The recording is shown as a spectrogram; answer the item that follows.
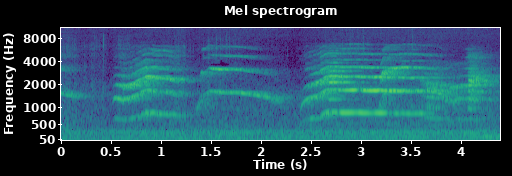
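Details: A mother cat gives a run of clear, drawn-out meows, some bending upward and others sliding down, talking to her meowing kittens.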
